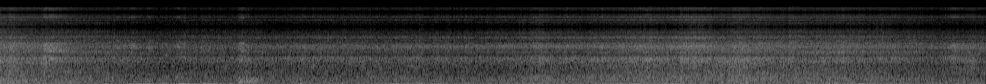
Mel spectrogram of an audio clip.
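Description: Waves washing and breaking over shoreline rocks, with wind rumbling on the microphone.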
